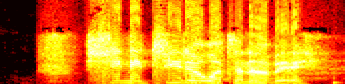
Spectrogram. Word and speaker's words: Shinichiro Watanabe: Shinichiro Watanabe.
